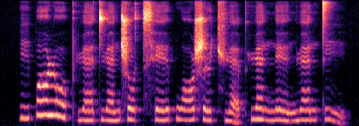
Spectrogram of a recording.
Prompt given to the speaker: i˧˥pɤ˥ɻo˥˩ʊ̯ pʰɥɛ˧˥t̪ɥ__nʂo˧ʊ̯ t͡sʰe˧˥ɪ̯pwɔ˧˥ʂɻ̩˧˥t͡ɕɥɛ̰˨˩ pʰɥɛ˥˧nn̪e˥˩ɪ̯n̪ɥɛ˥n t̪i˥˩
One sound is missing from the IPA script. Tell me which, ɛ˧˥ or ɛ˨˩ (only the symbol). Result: ɛ˧˥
